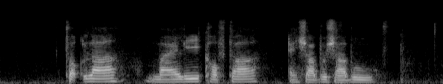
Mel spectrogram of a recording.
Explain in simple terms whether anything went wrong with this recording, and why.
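Heavy Opus voice compression runs throughout: squeezed hard to save data, the speech sounds muffled, hoarse and slightly robotic, with its crisp top end cut off.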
